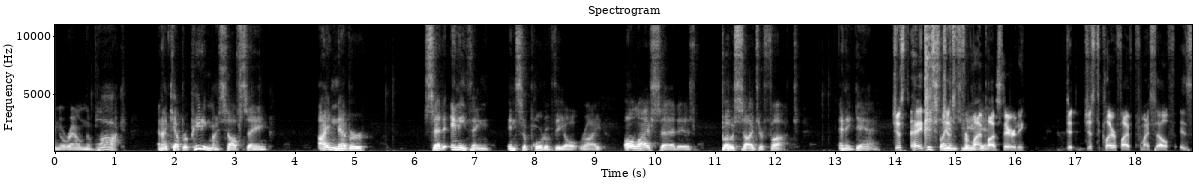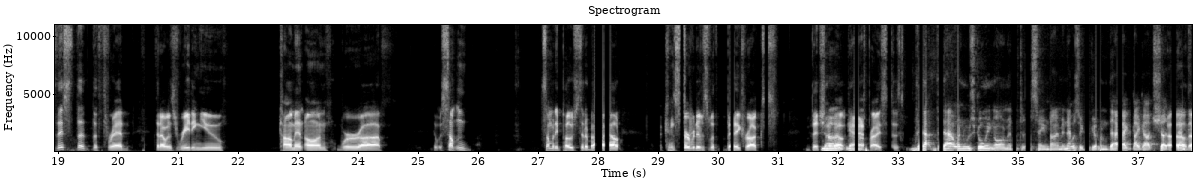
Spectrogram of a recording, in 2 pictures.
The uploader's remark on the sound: This week we had some issues with the recording encoder. We apologize for the audio clipping throughout this episode.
